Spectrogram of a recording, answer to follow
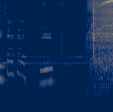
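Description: Deerma corded stick vacuum cleaner switching on near the end: its motor starts suddenly with a steady rushing noise and a high whine rising in pitch.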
